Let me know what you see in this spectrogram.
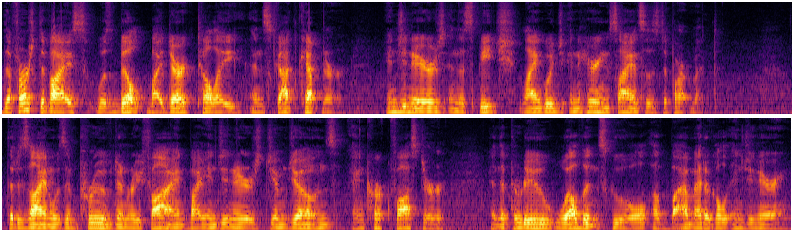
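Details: Adult male narrator; Normal speech.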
